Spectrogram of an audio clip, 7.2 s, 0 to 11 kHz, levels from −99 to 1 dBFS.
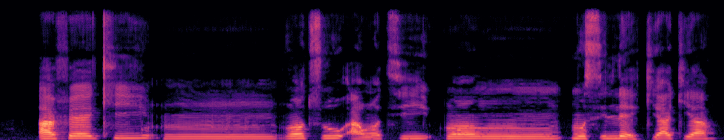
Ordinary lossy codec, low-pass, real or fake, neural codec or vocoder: none; 9.9 kHz; fake; vocoder, 48 kHz, 128 mel bands, Vocos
